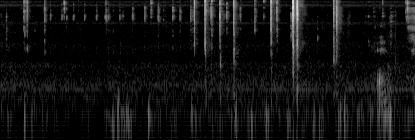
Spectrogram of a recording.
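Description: Typing on a computer keyboard during a programming lesson, a run of close, crisp key clicks in uneven bursts, a few sharper strokes near the middle, no talking.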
